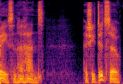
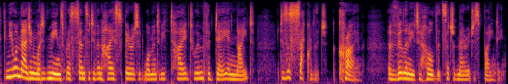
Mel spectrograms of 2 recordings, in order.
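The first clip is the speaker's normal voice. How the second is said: rising anger; 11 semitones higher than usual. Acted. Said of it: "the wild anger died away".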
